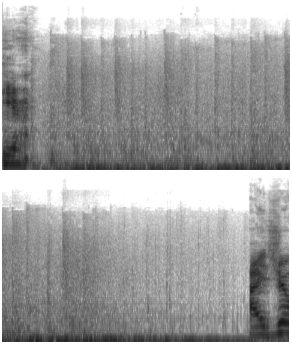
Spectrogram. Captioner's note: many TNT exploding sounds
